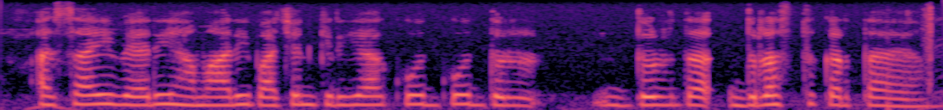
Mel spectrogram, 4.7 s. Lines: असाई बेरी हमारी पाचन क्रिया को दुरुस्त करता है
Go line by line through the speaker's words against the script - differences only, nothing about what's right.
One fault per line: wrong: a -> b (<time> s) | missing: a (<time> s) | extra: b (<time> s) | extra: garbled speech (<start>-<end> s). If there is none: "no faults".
extra: को (2.2 s)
